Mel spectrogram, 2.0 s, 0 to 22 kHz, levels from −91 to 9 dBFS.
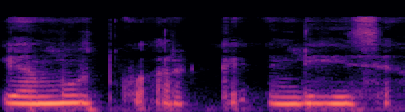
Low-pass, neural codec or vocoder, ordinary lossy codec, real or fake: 19.8 kHz; vocoder, 44.1 kHz, 128 mel bands every 256 samples, BigVGAN v2; AAC, 32 kbps; fake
